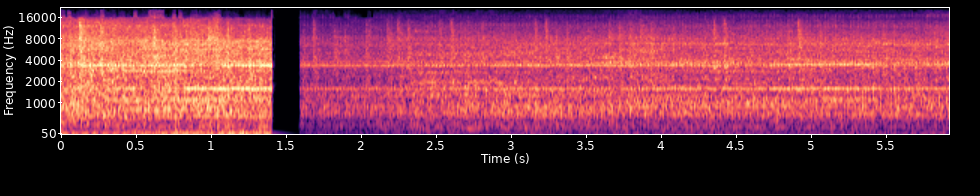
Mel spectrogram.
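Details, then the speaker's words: Heat pump, previously out of refrigerant from a rotted liquid line drier, now replaced and relocated, running in heat mode on a cold day: steady fan rush and faint hum after a brief cutout; suction pressure almost 61, going in about 110, acceptable normal running. "I'm going in about 110, that ain't so bad. Suction pressure is about almost 61. It's acceptable."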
